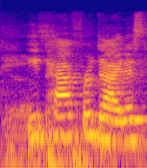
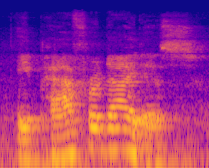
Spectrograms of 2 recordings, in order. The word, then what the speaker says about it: Epaphroditus: Meanwhile, I thought I should send Epaphroditus. – Yes. – I said it right. – Good job. – I've been practicing, you all, and it is a hard name to say. Epaphroditus, my tongue gets in the way every time I try to say it, back to you.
